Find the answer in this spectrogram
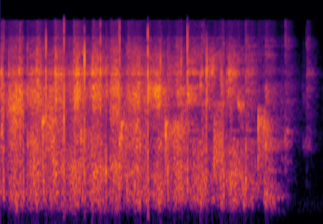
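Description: A small group of people applauding, a dense patter of hand claps that fades out shortly before the end.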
